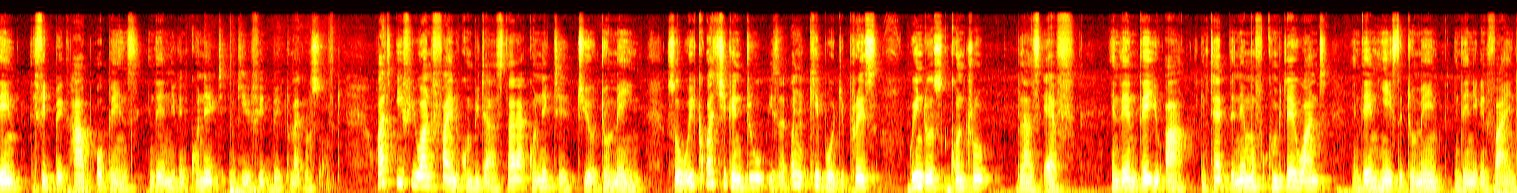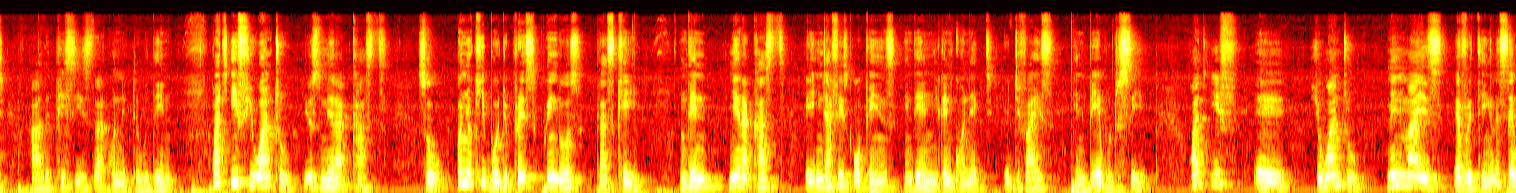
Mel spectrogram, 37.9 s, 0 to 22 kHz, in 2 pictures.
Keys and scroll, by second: 13.5 ctrl+super+f.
